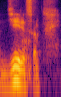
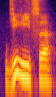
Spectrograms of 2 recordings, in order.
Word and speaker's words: девица: девица ударение на е девица и девица ударение на и Благодарю за ответ Так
